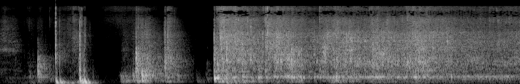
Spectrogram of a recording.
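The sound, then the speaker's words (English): A few hollow clunks and knocks, then a sudden loud, steady rush of water as about 2 gallons of collected rainwater, put into the tank behind the toilet, flush the toilet, continuing to the end without any voices. “It takes about 2 gallons to flush a toilet, and we go ahead and put it into the tank behind the toilet.”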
